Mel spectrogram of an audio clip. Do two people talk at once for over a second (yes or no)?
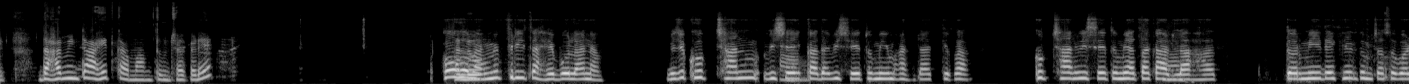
no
